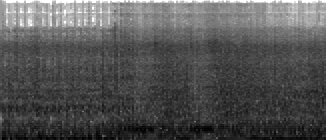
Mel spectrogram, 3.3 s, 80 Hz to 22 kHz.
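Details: Rusi Macho 150 single-cylinder motorcycle, after carburetor slow jet replaced to cure no-start with strong spark; catches and runs with steady thumping beat, revs cleanly and settles on restart; normal running.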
